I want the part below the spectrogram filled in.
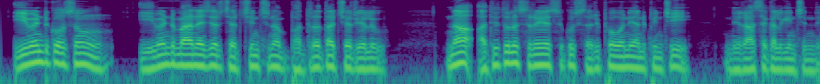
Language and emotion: Telugu, sad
